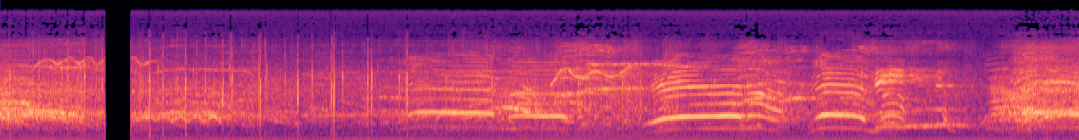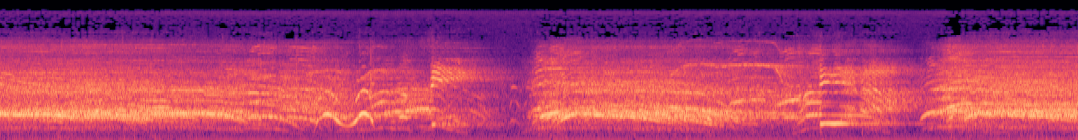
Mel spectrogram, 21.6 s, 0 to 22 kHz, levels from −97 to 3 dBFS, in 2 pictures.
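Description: At 1.05 s the audio halts in a rebuffering stall, going silent until 1.31 s before resuming exactly where it stopped. The player ran dry of downloaded data and waited, adding about 0.26 s. The waveform shows a flat gap, and the spectrogram shows a blank vertical band.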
